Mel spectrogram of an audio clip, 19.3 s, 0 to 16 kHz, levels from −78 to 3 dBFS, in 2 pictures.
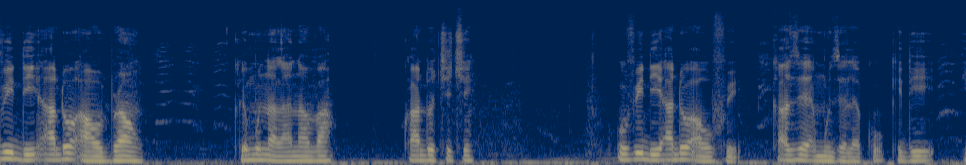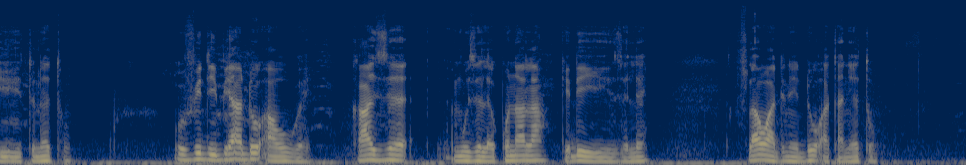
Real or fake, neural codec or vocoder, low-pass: fake; vocoder, 44.1 kHz, 128 mel bands, Pupu-Vocoder; 14.4 kHz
